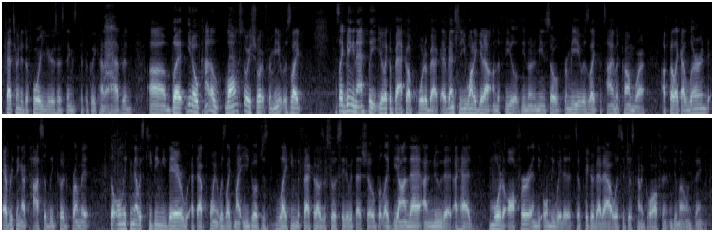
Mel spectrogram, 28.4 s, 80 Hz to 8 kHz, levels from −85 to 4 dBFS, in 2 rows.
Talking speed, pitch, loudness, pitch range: 280 wpm, 105 Hz, -29 LUFS, 100-115 Hz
